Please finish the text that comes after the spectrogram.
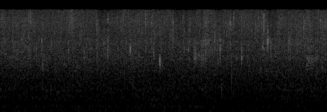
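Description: Steady rain falling in a continuous, even hiss, with faint scattered drops pattering on a surface. Soft overall and unbroken, with no voices.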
